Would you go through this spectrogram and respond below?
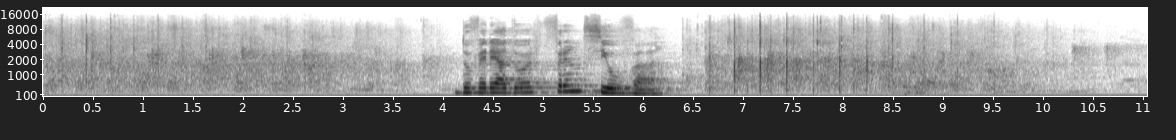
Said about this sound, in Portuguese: O cerimonial gostaria de destacar e agradecer a presença do vereador Samuel Alves. A salva de palmas.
